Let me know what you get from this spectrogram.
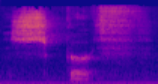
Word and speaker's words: Skirth: Jenny Slate plays Dora Skirth. Skirth. – Oh, her name is Skirth. – It's spelled Skirth. I guess they pronounce it Skirt. – They do. Mr. Ahmed pronounces it Skirt.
